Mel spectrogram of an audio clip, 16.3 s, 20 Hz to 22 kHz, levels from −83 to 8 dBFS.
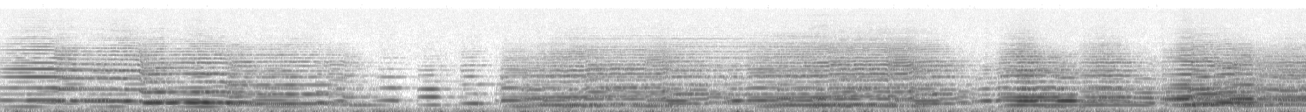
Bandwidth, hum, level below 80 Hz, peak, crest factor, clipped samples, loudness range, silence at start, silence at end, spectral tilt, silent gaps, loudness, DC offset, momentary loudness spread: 16.5 kHz; none; -44 dBFS; -8 dBFS; 18 dB; under 0.1%; 9 LU; 0 s; 0 s; -5.5 dB/octave; none; -25 LUFS; under 0.1%; 14 LU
